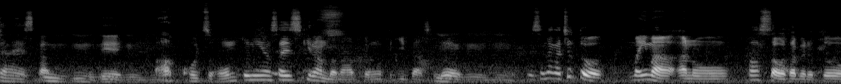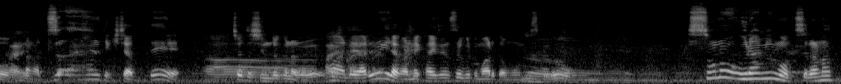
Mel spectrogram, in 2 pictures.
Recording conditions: outdoors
